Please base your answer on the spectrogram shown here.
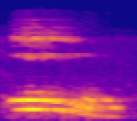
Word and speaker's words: U: This letter is pronounced as oo. This U is pronounced as oo. Oo.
